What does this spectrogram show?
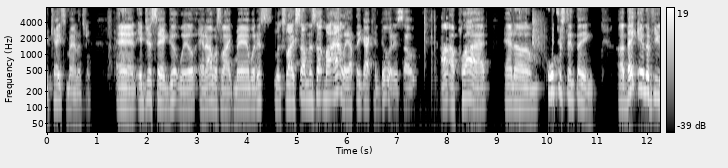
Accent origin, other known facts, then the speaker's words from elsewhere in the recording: Winston-Salem, North Carolina, United States; I'm from Winston-Salem, about 2 hours up I-40 from Asheville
